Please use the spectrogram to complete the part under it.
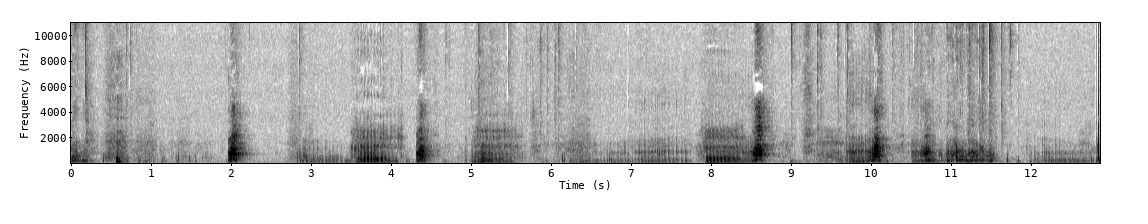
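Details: Brussels Griffon tearing up a sock indoors, playfully ferocious; rough, rumbling growls broken by short, sharp barks and snarls in irregular bursts, with a few pauses between.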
